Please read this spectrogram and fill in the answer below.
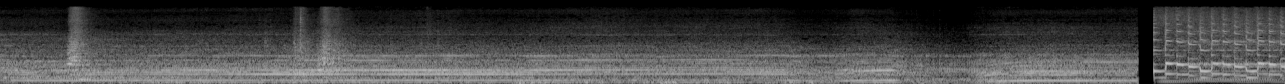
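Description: Echo 770 backpack leaf blower's two-stroke engine running steadily at high throttle. Near the end its note sags twice and climbs back as the throttle is eased and opened again. It is cut off just before the end by electronic dance music.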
